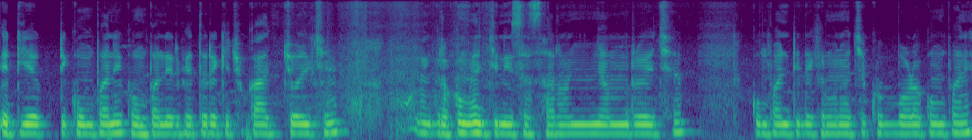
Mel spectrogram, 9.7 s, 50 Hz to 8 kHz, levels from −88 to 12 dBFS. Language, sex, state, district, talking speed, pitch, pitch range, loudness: Bengali, male, West Bengal, Paschim Medinipur, 135 wpm, 145 Hz, 145-155 Hz, -17 LUFS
